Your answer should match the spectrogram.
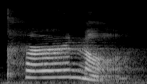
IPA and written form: ˈkɜːrnəl (Colonel)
